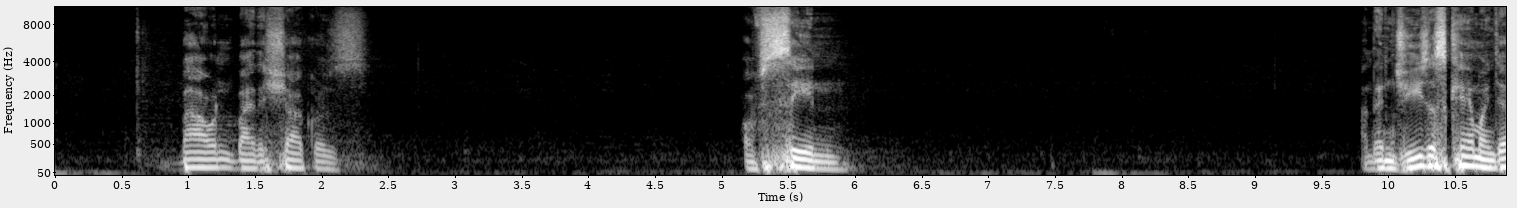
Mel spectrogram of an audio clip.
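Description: A man speaks calmly into a microphone over loudspeakers in a large echoing hall, pausing between phrases.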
